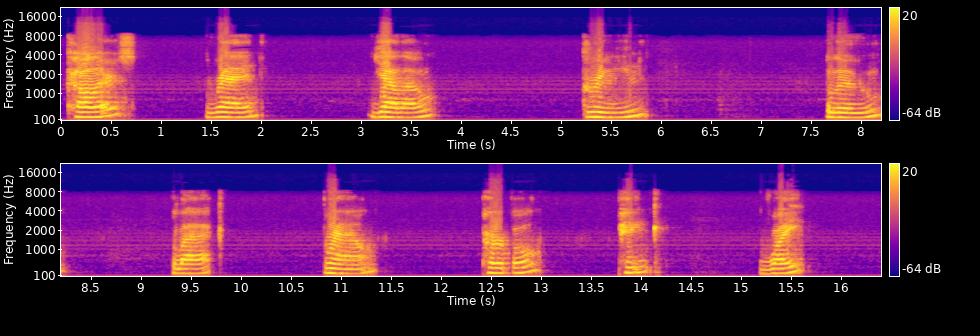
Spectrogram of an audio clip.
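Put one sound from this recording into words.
A young man says single words one at a time, close up, with short pauses between them.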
